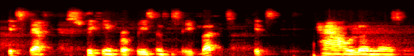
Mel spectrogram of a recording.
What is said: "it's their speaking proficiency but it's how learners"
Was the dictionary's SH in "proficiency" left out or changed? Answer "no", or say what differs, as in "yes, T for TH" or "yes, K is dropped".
yes, S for SH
